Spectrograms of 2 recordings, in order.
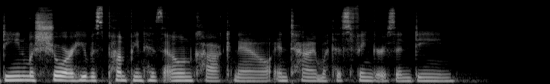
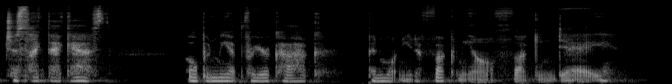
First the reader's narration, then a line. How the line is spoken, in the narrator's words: He started muttering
